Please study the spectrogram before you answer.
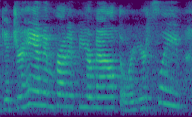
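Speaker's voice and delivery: usual speaking voice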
